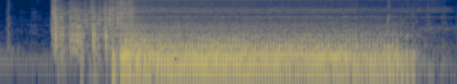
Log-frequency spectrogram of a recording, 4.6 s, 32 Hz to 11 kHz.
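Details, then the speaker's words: Yamaha F150 outboard on hose/ears: owner reported no tell-tale pee stream, and the water pump was possibly burned. It cranks briefly, catches cleanly and settles into a smooth, even idle with water flowing; starts and runs normally. "I'll have to give Ed a call and tell him we ran it through its paces and it looks to be okay."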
